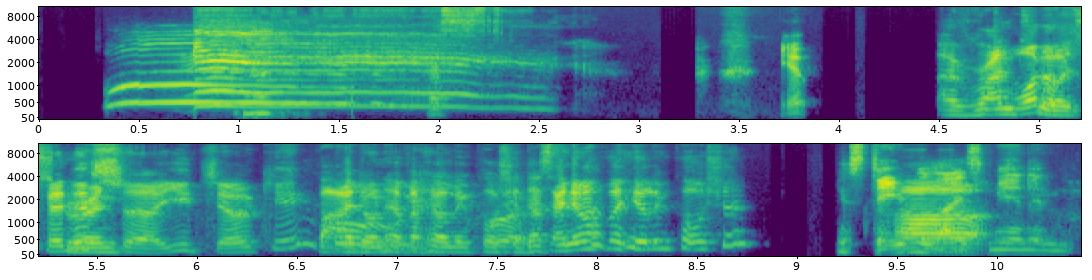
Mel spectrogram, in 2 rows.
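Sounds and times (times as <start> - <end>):
death shriek of a fetal eldritch god blowing up: 0.4 - 2.5
speech: 3.7 - 3.9, 4.5 - 10.4.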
